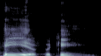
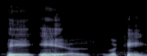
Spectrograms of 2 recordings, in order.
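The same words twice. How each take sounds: First: "He" pushed out firm in "He is the king"; stress on HE. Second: "is" leaned on in a slow "He is the king"; stress on IS. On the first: Preacher insisting to the congregation, "He" hit firmly. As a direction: land hard on "He". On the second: Preacher reminding the congregation, slow with "is" stressed. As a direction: hit "is" slow and firm. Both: Shown as a demonstration. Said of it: "Don't forget that".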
